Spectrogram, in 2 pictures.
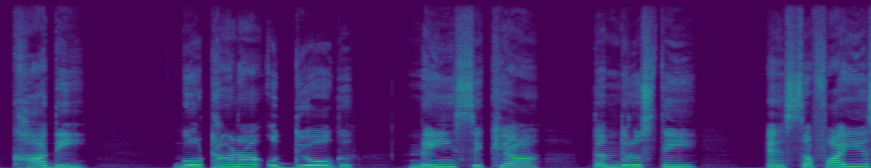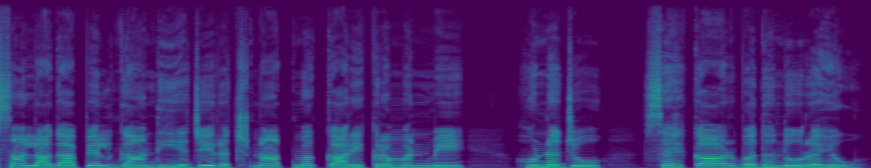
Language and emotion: Sindhi, neutral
